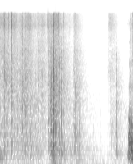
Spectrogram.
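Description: Paper rustling and crinkling as a folded paper drawing is handled and unfolded, for about the first second before it dies away.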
